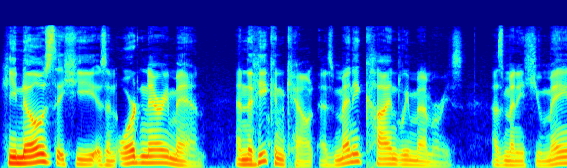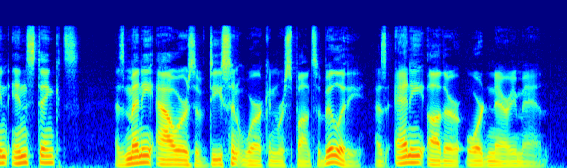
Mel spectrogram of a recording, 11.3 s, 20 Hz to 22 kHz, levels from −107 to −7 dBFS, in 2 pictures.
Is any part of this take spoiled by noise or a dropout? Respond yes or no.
no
